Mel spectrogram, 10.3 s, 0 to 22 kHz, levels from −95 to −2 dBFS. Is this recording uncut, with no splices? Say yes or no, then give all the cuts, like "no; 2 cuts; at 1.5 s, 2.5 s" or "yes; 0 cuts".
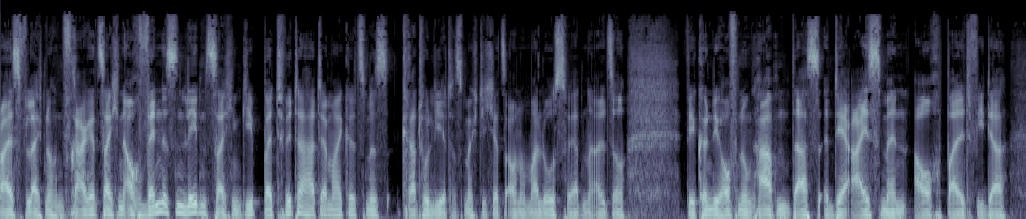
yes; 0 cuts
